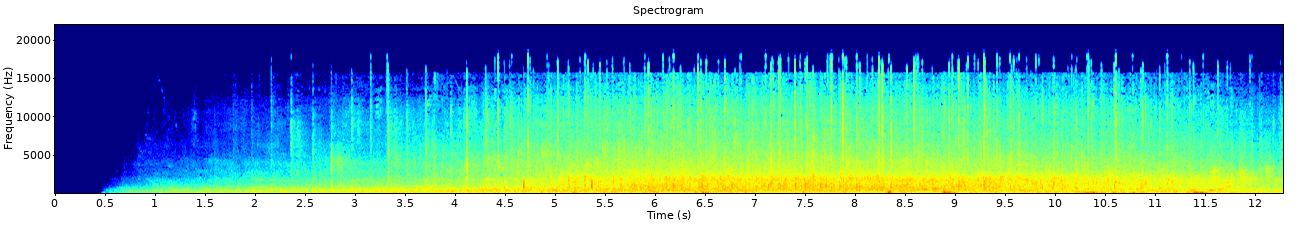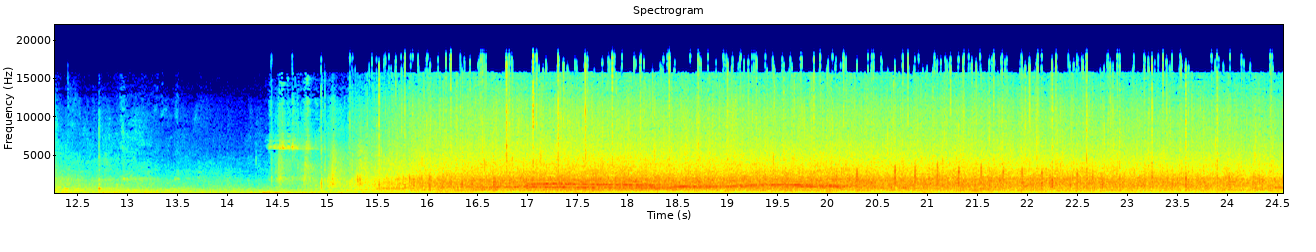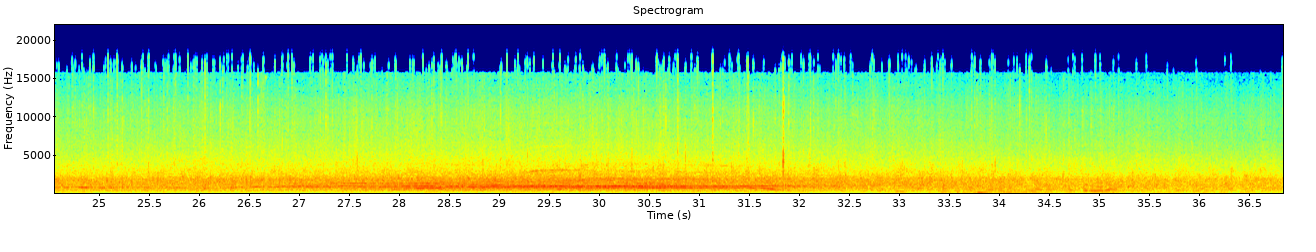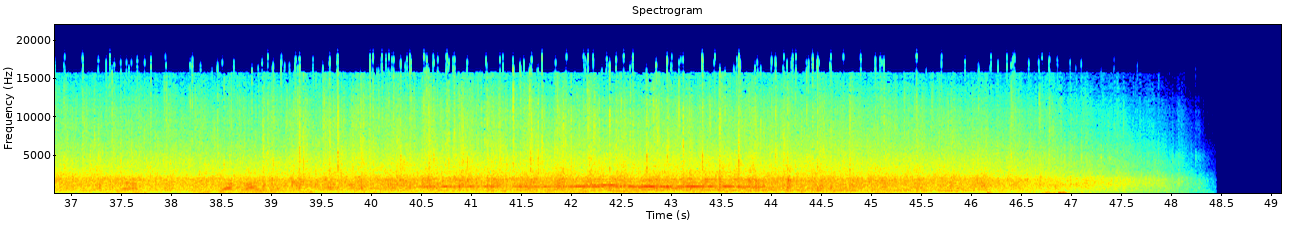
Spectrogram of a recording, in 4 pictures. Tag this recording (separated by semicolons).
applause; audience; cheer; cheers; clap; crowd; foley; loud; people; performance; polite; show; theater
